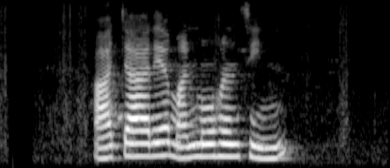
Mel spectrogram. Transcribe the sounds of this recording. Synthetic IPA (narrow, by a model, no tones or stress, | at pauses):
aːt͡ɕaːɾjɐmɐnmoːɦɐnsin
